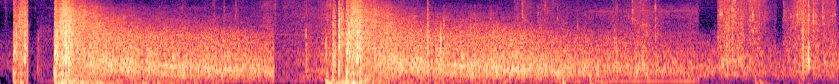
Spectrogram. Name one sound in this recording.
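A loud blast booms and echoes away.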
